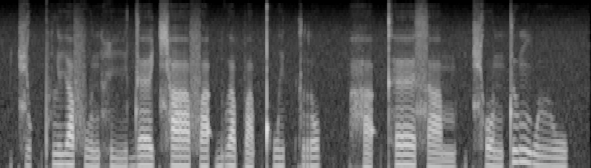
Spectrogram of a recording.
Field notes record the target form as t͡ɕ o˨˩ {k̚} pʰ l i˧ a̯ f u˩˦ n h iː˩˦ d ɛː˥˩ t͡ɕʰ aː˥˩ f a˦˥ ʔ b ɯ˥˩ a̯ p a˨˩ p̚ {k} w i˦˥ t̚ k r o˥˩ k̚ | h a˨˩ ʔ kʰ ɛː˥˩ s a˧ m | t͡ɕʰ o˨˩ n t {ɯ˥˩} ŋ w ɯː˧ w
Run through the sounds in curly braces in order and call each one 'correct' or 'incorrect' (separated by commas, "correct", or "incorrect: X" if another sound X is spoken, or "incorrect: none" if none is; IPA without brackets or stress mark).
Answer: correct, incorrect: kʰ, correct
